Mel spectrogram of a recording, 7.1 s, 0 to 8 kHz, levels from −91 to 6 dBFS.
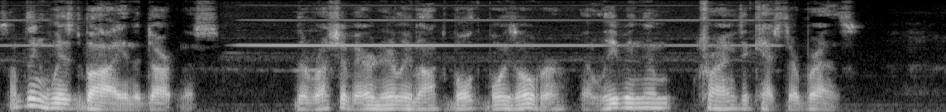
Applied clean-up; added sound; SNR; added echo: none; Wind instrument, woodwind instrument; 15 dB; none.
